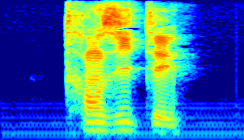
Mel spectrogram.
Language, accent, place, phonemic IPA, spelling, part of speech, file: French, France, Lyon, /tʁɑ̃.zi.te/, transiter, verb, LL-Q150 (fra)-transiter.wav
- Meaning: to transit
